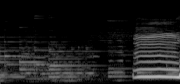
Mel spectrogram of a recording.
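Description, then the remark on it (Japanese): A doorbell chime sounds as a visitor rings repeatedly, two bright tonal notes, the second louder and held steadily, ringing clear with no talking. “ピンポン。お客様です。あ、ちょ、そんな何回もしたら”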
